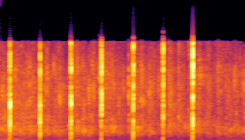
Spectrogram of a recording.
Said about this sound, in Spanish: Gloria al Señor. Dale ese fuerte aplauso al Señor.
